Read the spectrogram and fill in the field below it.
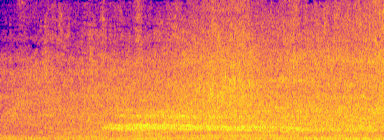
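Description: Another car engine approaches from a distance, growing louder.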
